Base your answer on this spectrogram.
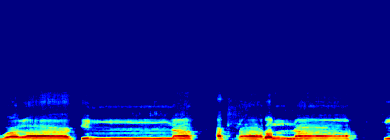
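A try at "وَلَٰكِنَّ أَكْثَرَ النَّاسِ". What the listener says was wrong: aksaron nasi. Nah, nunnya ditasdid, panjangkan.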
